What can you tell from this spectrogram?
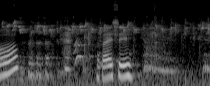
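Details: Friesian horses Blomke and Belle running wild give a short rising whinny at the start, then two loud tremulous, quavering neigh bursts in quick succession, with faint voices behind.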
